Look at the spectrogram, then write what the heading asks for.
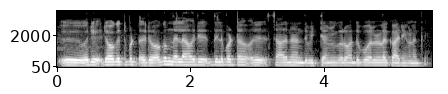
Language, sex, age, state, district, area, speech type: Malayalam, male, 18-30, Kerala, Kozhikode, rural, spontaneous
